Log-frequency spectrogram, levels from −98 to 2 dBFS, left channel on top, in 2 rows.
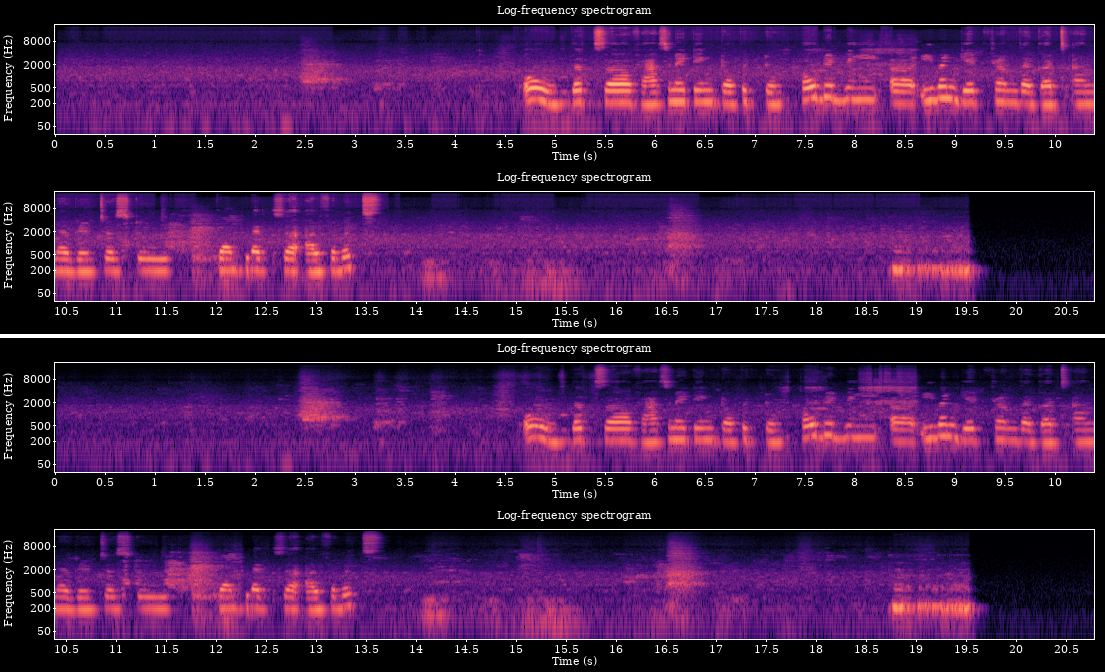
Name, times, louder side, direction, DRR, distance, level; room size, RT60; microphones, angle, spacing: voice 1, 2.4-2.9 8.3-8.4 11.5-12.0 14.1-14.2 16.5-16.9 18.8-19.5, right 2 dB, 25° right, 0.6 m, -34 dB
voice 2, 4.7-6.8 7.1-11.5 12.0-13.4, left 6 dB, 65° left, 0.4 m, -26 dB
3.3 x 2.8 x 3.6 m
head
